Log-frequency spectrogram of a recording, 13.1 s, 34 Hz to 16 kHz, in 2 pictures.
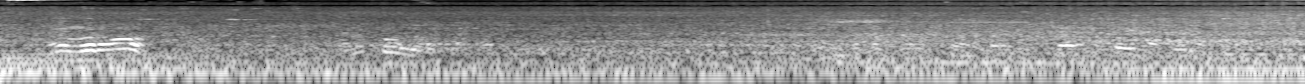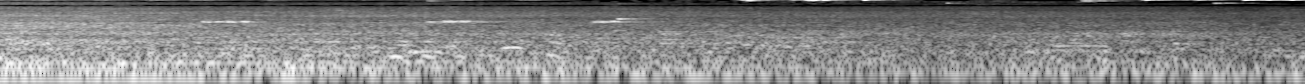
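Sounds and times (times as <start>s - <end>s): passing vehicle engines: 0.0s - 13.0s.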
